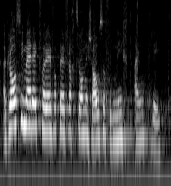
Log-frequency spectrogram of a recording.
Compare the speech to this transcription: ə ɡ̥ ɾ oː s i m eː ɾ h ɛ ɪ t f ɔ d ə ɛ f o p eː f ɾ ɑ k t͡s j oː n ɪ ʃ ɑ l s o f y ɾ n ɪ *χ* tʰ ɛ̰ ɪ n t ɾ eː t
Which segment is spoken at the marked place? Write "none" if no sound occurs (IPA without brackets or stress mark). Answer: χ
